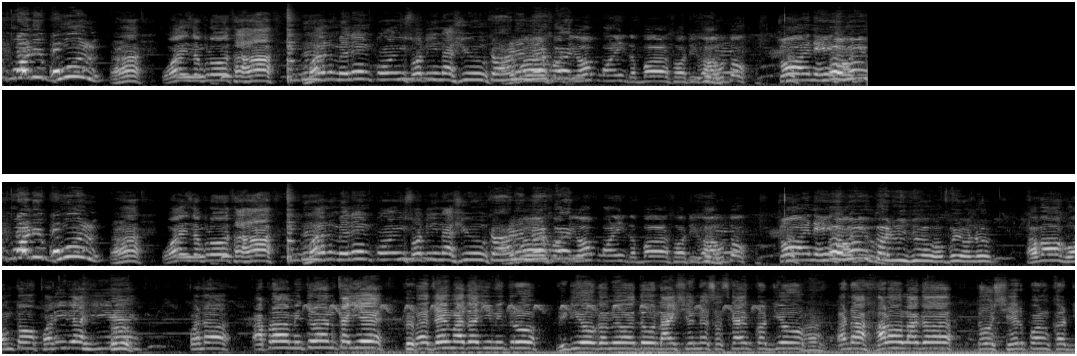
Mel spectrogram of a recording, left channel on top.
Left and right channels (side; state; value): left; drops out; at 8.7 s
